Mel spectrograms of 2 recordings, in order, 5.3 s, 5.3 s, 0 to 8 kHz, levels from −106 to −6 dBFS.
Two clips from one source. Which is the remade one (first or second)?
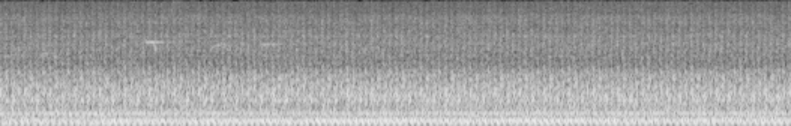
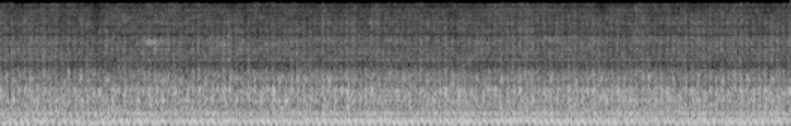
second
